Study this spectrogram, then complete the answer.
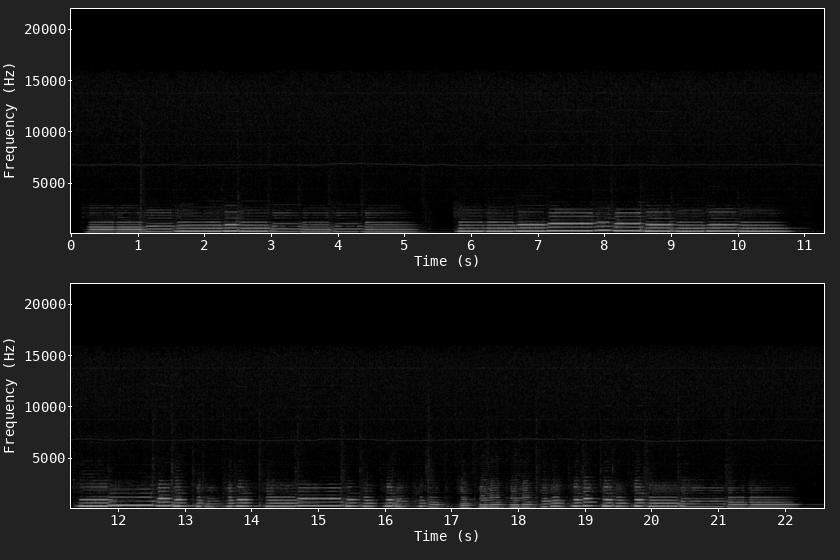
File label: tenor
